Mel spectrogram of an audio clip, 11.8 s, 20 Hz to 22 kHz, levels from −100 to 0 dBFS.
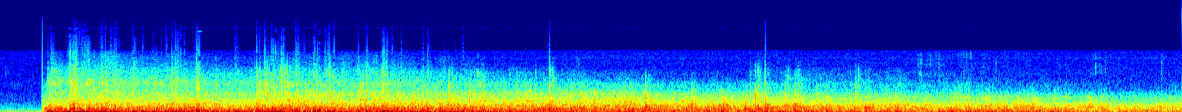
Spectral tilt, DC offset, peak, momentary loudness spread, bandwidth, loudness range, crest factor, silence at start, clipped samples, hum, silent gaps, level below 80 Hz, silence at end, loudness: -14 dB/octave; under 0.1%; 0 dBFS; 10 LU; 1.9 kHz; 7 LU; 10 dB; 0.4 s; under 0.1%; none; none; -12 dBFS; 0 s; -16 LUFS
